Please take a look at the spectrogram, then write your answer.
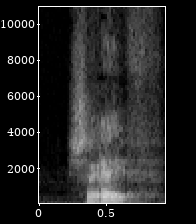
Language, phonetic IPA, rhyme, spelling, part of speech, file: Dutch, [s̠xrɛi̯f], -ɛi̯f, schrijf, verb, Nl-schrijf.ogg
- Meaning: inflection of schrijven: 1. first-person singular present indicative 2. second-person singular present indicative 3. imperative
